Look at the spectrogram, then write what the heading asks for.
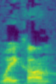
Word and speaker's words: Wacom: about the uh cintique or syntic however you pronounce that I you say it like waycom okay so we're we're both the same then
